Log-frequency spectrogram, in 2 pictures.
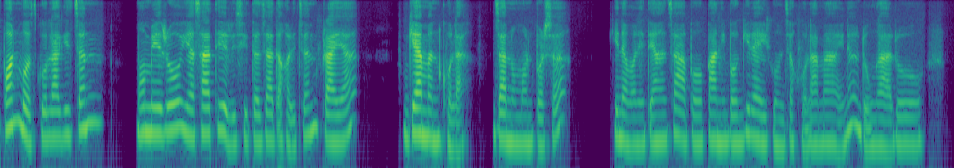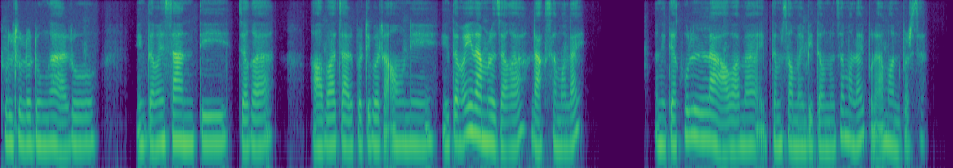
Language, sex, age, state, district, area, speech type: Nepali, female, 30-45, West Bengal, Darjeeling, rural, spontaneous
